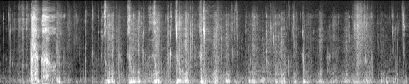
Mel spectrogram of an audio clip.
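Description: Crunchy Mexican Sabritas Rancheritos tortilla chips are chewed in many sharp, irregular crunches and bites, loud and close, running on without talk.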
